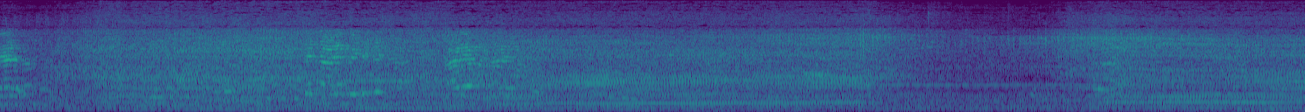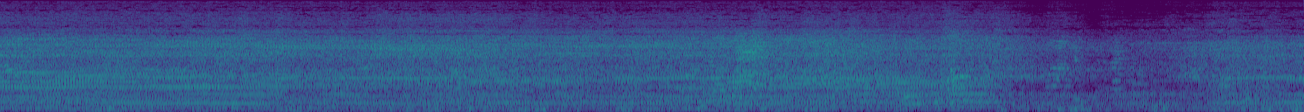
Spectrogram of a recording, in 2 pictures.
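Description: Richpeace computerised single-needle quilting machine running, its needle head stitching through a quilt as it travels on the gantry: a steady mechanical running sound with a few held tones, easing briefly about ten seconds in.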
